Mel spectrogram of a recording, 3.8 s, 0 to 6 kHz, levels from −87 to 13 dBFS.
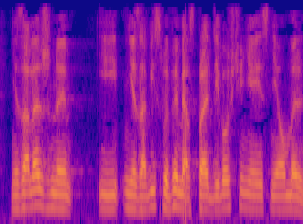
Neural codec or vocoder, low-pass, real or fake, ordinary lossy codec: none; 5.4 kHz; real; none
